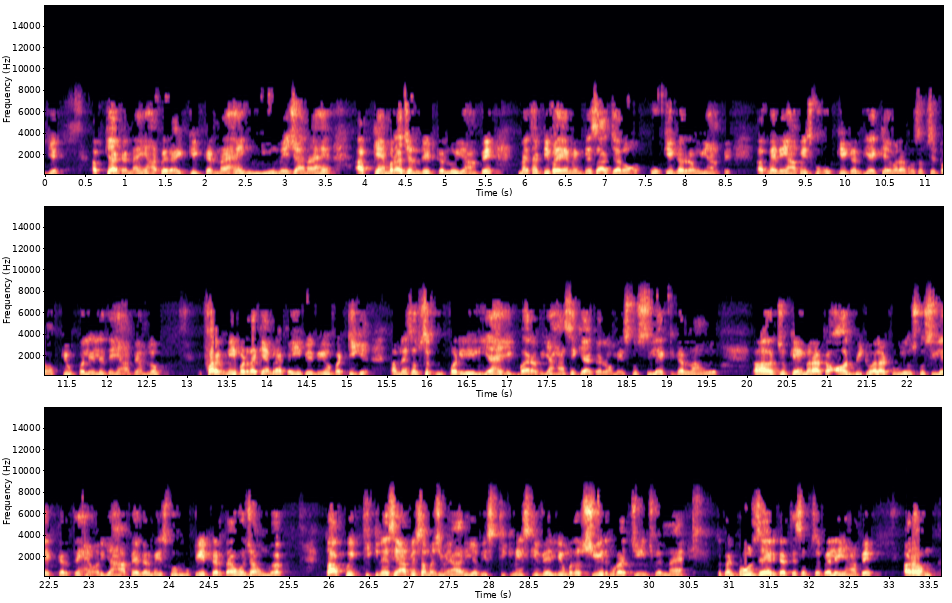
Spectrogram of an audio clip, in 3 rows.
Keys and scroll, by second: 30.5 ctrl+z.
